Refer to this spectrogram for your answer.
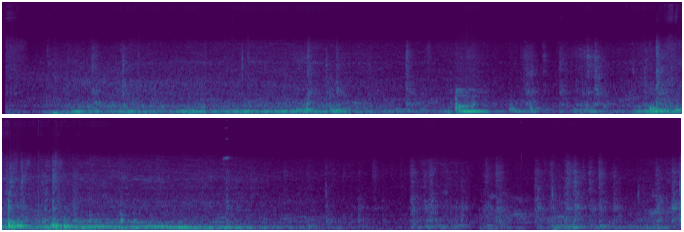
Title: indesit making squeaking noise . What is Wrong ?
